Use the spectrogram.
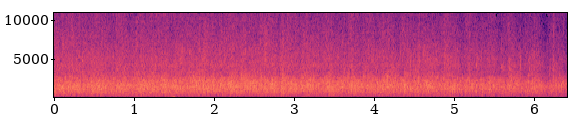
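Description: A church audience applauds for God steadily, a dense wash of many hands clapping at once, sustained and loud for several seconds before easing slightly at the end, with no voices standing out.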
